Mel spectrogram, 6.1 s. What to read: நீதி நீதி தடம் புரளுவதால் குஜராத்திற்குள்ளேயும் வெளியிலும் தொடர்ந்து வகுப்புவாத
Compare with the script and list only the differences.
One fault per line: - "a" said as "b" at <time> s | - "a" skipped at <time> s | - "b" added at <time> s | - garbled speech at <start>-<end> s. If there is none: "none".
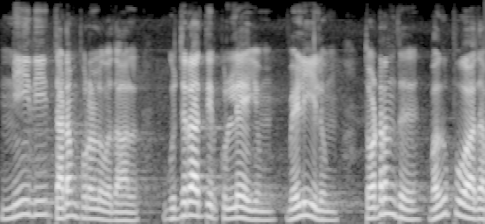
- "நீதி" skipped at 0.5 s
